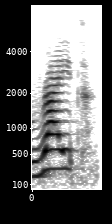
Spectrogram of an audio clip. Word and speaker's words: write: So it's the same pronunciation, but careful, it's different spelling.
